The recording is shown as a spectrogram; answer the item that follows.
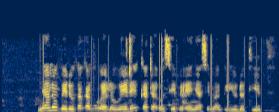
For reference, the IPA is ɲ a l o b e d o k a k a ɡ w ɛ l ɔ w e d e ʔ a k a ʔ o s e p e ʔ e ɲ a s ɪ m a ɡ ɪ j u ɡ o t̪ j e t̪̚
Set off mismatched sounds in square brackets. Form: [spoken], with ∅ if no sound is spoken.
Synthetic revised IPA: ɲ a l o b e d o k a k a ɡ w ɛ l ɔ w e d e [k] a [t] a ʔ o s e p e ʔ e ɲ a s ɪ m a ɡ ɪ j u [d] o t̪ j e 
